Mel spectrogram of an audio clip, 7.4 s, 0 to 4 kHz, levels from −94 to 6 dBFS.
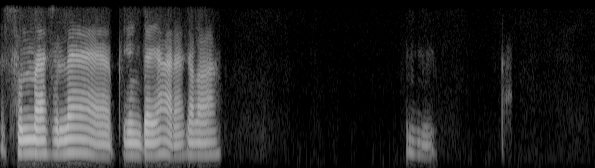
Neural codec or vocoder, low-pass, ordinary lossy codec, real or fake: none; 3.6 kHz; none; real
